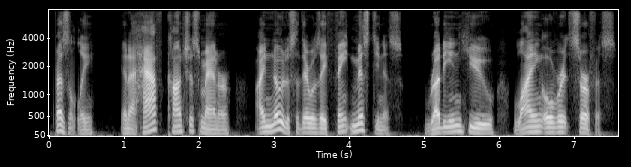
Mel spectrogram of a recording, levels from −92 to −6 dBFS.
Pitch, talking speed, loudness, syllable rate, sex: 105 Hz, 165 wpm, -24 LUFS, 5.6 syllables/s, male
